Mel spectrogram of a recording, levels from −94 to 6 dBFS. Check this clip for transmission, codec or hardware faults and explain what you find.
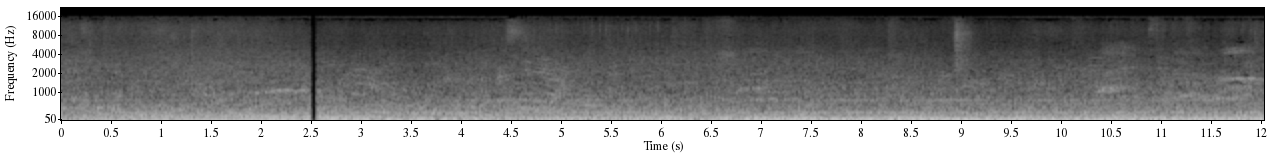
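One fault: a gap at a join of encoded pieces at 2.50 to 2.56 s. Separately encoded segments were spliced untrimmed, so encoder delay and end padding leave a roughly 52 ms break. The sound then resumes where it stopped.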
